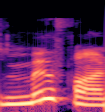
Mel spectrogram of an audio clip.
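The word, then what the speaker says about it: MUFON: that is admirable um so so muon if I'm saying it correctly can you tell us a little bit about that as you fo in it I know right it is muon it is the mutual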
